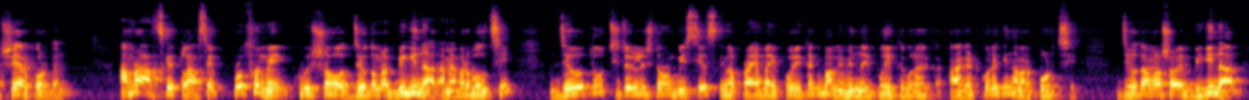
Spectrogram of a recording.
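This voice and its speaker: A male grammar teacher giving an online exam-prep lesson, who repeats key points and keeps asking his listeners quick check questions. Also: on the high side.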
